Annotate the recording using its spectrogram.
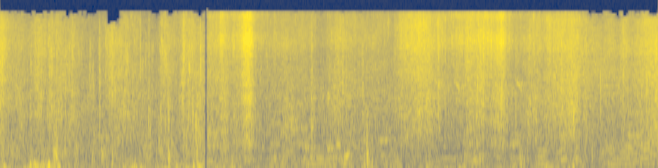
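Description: Footsteps of a group of people walking, irregular steps and scuffs, with faint voices chatting in the background.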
